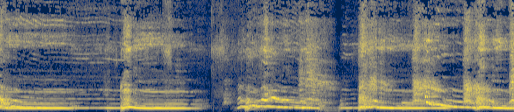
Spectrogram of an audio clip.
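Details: Several dogs howl as the noontime sirens ring, long sustained wails that swoop upward at each start and then hold level, with overlapping voices and short breaks between waves.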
